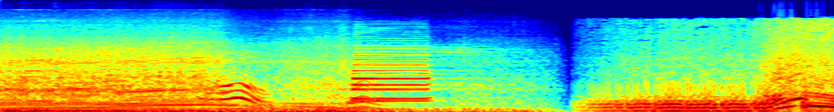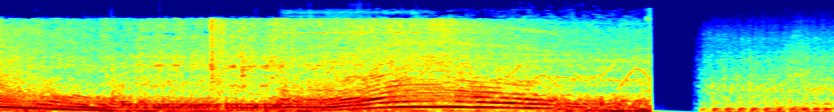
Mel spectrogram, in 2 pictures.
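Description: A Suzuki GSX-R motorcycle, freshly serviced, revs hard up close, its engine pitch swooping up and down through several loud throttle blips, with a brief horn-like toot early on and a short cutout near the end.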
